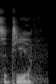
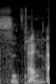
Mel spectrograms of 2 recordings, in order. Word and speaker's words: Satya: And it's why I think that Satya, by the way, his name, it turns out, is pronounced Satya.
